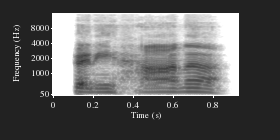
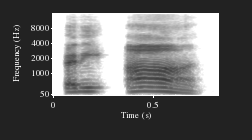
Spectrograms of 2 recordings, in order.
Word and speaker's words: Benny An: that he shot yesterday Benny Hana no it's Benny an I'm fixing your pronunciation yeah seriously you guys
